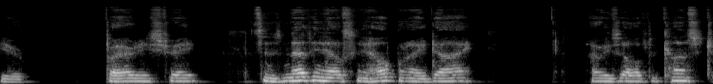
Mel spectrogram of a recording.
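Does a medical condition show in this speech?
Yes: Parkinson's; tremor varies day to day.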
